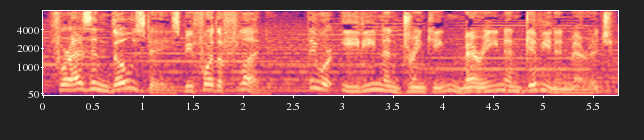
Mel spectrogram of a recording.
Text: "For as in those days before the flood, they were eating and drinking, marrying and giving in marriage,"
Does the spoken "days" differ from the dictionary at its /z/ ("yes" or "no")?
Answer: no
